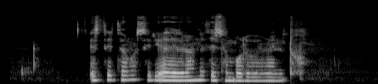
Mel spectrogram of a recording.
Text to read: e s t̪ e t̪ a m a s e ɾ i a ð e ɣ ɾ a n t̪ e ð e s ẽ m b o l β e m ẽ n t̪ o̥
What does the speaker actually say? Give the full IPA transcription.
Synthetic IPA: e s t̪ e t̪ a m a s e ɾ i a ð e ɣ ɾ a n d̪ e ð e s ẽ m b o l β e m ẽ n t̪ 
